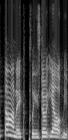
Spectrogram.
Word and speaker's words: chthonic: which is spelled c-h-t-h-o the british pronounce the c-h the americans don't so i'm gonna say thonic please don't yell at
